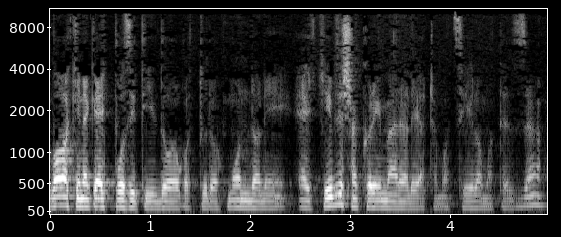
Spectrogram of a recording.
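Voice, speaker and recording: A man's medium-pitched voice races at a very fast pace with fairly even intonation. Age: 40s. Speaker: cloud technology specialist. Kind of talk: interview.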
